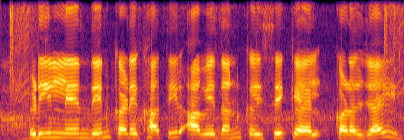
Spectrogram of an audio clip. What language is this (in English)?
Magahi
